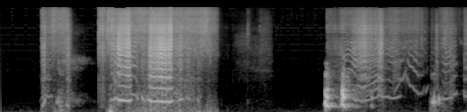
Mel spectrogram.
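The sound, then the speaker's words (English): A person imitates an elephant trumpeting: a few loud, brassy, buzzing vocal blasts with wavering, sliding pitch, separated by short pauses, the last one rising and falling. “That wasn't a very good elephant sound, was it? Let me try again.”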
